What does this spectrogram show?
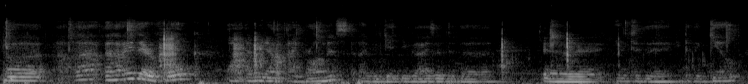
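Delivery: hesitant, softly trailing away; weirdly quiet. Acted. Concealing it from the innkeeper lady, weirdly quiet. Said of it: "he says this, like, weirdly quietly".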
